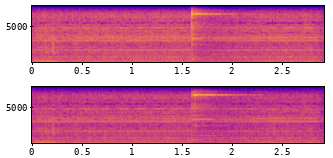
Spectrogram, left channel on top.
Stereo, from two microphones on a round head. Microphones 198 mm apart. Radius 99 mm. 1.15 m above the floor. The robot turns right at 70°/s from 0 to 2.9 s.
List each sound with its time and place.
1.6 s a bell: 60° left (ahead or behind), 1.8 m; by 1.8 s 75° left (ahead or behind), 1.8 m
